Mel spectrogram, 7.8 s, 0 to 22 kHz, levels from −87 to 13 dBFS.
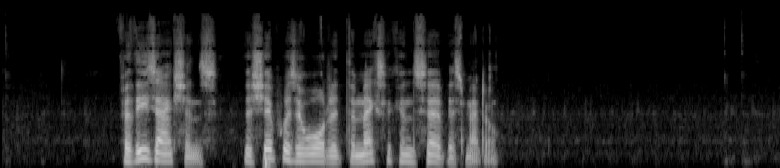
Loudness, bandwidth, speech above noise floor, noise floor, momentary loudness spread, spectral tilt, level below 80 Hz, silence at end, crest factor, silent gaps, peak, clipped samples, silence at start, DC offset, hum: -21 LUFS; 15.5 kHz; 48 dB; -68 dBFS; 10 LU; -4.5 dB/octave; -52 dBFS; 2.85 s; 22 dB; none; -2 dBFS; under 0.1%; 1.25 s; under 0.1%; none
